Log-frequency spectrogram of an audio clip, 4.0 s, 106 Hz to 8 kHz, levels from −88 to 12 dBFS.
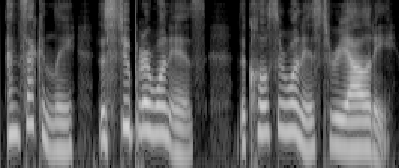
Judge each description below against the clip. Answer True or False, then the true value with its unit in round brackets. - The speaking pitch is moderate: False (220 Hz)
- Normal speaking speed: True (180 wpm)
